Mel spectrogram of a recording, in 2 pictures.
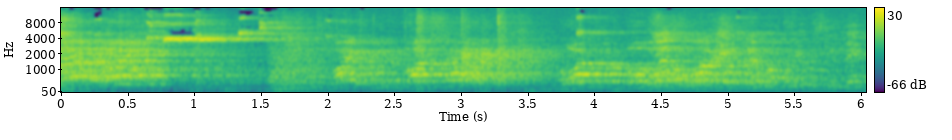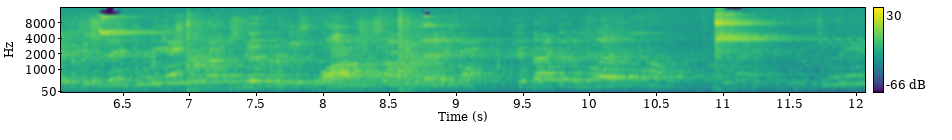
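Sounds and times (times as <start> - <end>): echoing voices: 0.0 - 12.0.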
